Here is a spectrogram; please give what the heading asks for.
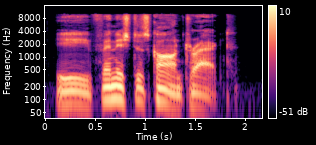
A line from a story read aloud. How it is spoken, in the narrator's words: Penny said blandly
